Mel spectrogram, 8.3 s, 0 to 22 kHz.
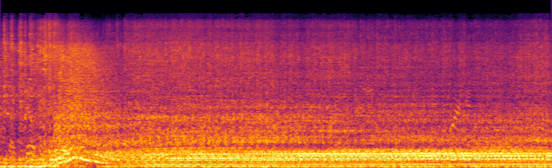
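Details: Homemade V12 race engine first fire-up after several months in storage, installed in race car: loud lumpy, uneven running; water pump not running and something sounds off, cause unclear.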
